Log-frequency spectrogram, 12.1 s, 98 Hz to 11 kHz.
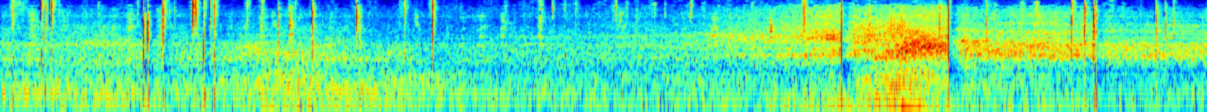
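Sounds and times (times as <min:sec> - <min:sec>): wood fire crackling: 0:00.0 - 0:11.9
traffic background: 0:00.0 - 0:12.0
vehicle passing: 0:00.0 - 0:12.0.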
